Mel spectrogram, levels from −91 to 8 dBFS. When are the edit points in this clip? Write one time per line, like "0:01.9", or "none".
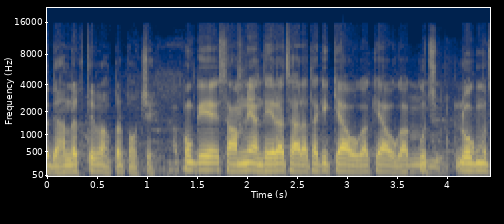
0:01.3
